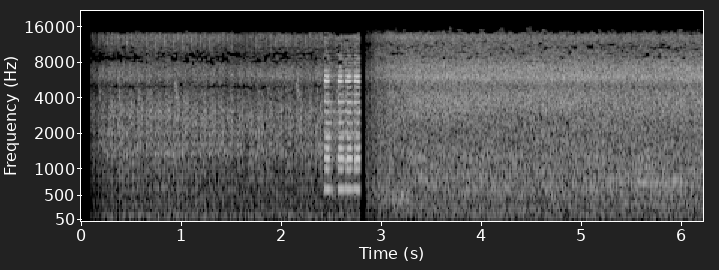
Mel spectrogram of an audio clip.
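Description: A steady low rumble of road noise with a short vehicle horn honk a little over two seconds in. After a sudden cut, a steady rush of floodwater pouring over a road.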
